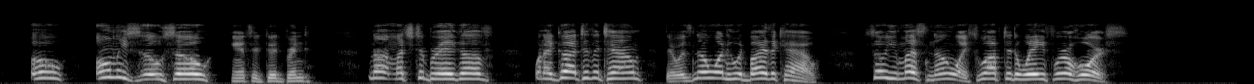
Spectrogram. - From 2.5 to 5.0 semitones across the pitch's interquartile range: Yes, average, 3.3 semitones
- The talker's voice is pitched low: No, very high, 255 Hz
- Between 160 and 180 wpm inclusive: Yes, average, 175 wpm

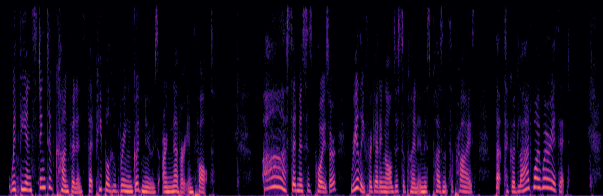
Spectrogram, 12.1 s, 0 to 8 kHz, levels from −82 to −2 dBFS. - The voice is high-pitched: Yes, high, 215 Hz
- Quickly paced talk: No, average, 170 wpm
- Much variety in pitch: Yes, wide, 6.3 semitones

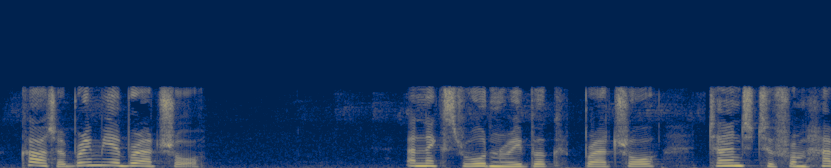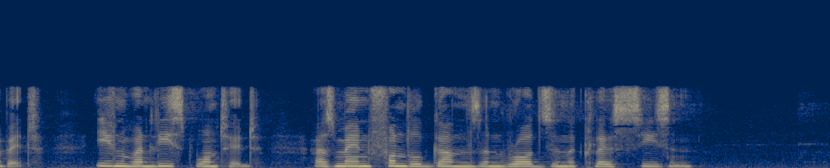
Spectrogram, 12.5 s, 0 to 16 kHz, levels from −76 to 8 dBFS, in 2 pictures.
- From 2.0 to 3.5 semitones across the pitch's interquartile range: Yes, average, 2.8 semitones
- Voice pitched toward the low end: No, high, 215 Hz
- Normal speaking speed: No, slow, 125 wpm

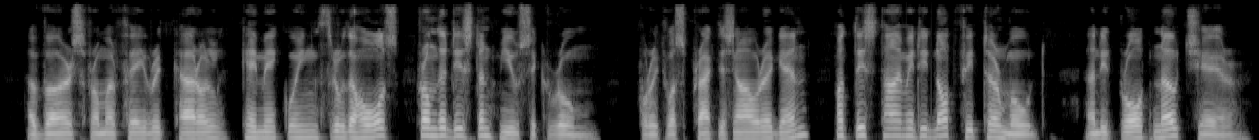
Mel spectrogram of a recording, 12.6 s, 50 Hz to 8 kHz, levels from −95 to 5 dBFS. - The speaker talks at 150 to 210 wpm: Yes, average, 170 wpm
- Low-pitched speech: Yes, low, 115 Hz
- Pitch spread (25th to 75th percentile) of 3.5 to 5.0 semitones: Yes, average, 4.3 semitones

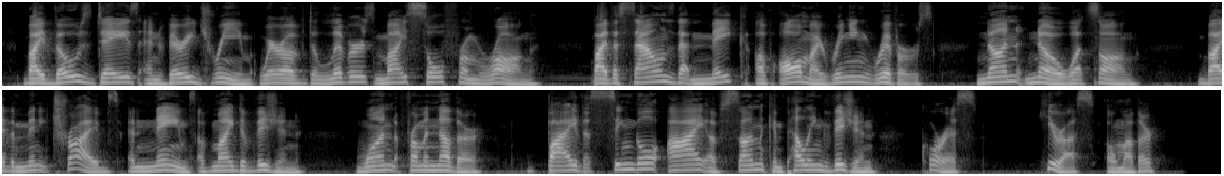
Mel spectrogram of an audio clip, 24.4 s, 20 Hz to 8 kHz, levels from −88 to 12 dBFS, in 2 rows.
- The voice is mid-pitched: Yes, medium, 150 Hz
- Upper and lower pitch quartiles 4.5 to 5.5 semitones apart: Yes, average, 5.1 semitones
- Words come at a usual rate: No, slow, 125 wpm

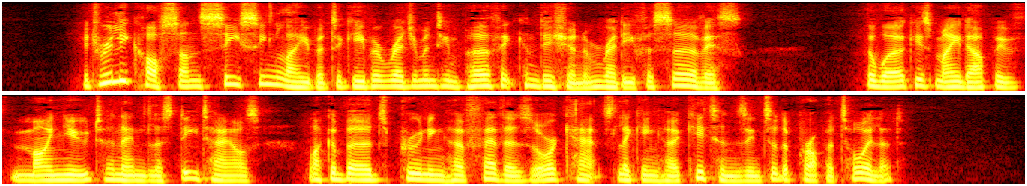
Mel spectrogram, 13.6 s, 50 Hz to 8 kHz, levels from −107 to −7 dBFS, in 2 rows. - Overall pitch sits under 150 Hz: Yes, medium, 140 Hz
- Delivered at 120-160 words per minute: No, average, 185 wpm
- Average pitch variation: Yes, average, 3.1 semitones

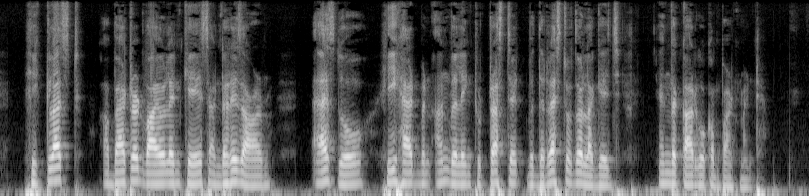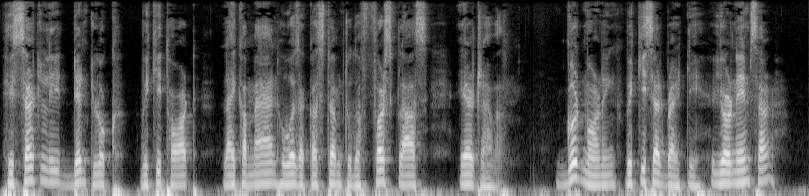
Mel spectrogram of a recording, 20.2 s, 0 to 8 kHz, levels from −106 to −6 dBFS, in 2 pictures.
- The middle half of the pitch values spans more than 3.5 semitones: No, average, 3.1 semitones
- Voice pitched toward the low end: Yes, low, 120 Hz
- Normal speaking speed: Yes, average, 155 wpm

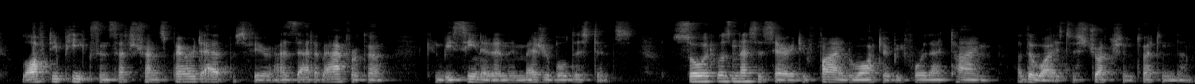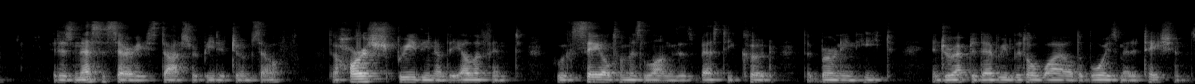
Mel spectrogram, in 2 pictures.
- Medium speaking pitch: No, low, 105 Hz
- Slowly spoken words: No, average, 160 wpm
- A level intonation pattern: Yes, narrow, 2.0 semitones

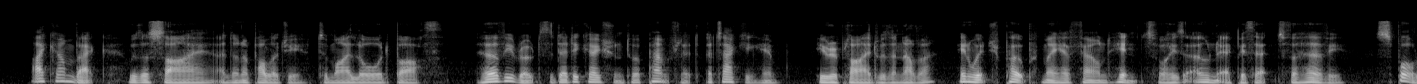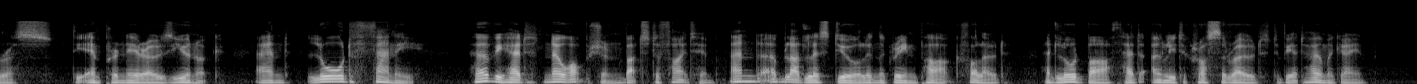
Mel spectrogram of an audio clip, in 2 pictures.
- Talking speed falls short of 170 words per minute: No, average, 175 wpm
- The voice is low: Yes, very low, 85 Hz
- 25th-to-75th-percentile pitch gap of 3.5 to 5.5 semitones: Yes, average, 4.7 semitones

